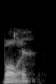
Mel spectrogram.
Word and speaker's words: Bulleit: Bullet, B-U-L-L-E-I-T, but yeah, Bullet. – It's pronounced Bullet.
